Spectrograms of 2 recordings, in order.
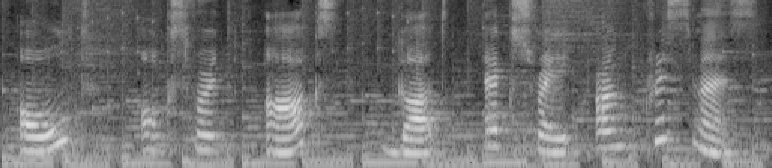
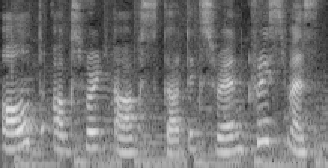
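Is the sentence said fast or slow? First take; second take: slow; fast. First: The sentence is said at a slow pace. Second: The sentence is said at a fast pace. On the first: "Let's read it slowly" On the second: "Let's try it quickly"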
